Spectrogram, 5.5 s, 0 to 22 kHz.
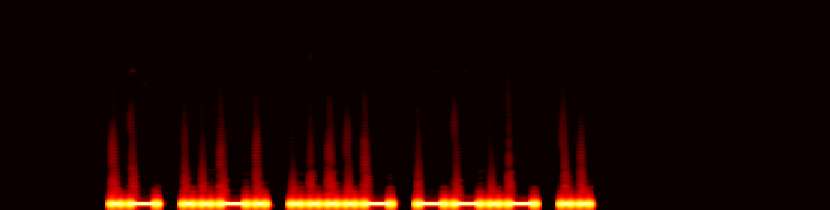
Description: Morse code, heard as a keyed tone, about 20 wpm, 700 Hz. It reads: AF4QI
